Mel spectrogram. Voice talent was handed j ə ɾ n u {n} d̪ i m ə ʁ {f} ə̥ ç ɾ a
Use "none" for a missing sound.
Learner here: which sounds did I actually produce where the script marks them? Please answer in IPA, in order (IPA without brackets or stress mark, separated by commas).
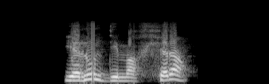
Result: n, f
